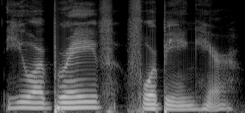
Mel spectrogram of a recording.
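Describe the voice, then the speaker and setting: A woman guiding a yoga nidra relaxation, speaking softly and soothingly with long pauses between phrases. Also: sits low, clean tone, no echo. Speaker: meditation guide. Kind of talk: guided yoga nidra meditation.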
